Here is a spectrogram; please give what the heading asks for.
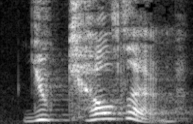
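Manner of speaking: lightly whined accusation; whining. Retold or imitated. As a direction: whine it at him like a hurt teenager. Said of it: "she's whining at him".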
